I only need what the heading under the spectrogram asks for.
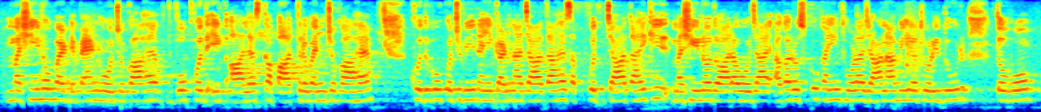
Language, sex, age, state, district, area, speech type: Hindi, female, 18-30, Madhya Pradesh, Hoshangabad, rural, spontaneous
